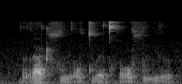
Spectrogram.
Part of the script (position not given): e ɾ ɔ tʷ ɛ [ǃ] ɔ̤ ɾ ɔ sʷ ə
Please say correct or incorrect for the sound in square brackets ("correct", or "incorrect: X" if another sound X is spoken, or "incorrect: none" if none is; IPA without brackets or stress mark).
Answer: incorrect: d̪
